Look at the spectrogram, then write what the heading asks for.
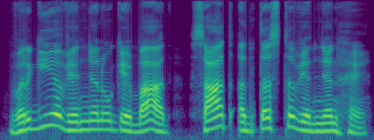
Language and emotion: Hindi, neutral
